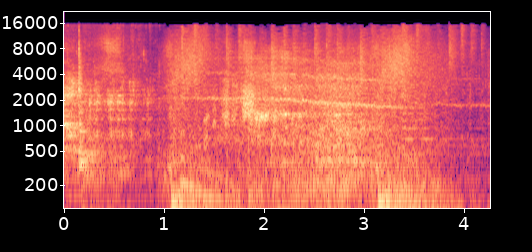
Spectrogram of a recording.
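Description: Cartoon sound effect of a toilet flushing: a rushing swirl of water with a low rumble that starts about a second in and fades toward the end, under background music.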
